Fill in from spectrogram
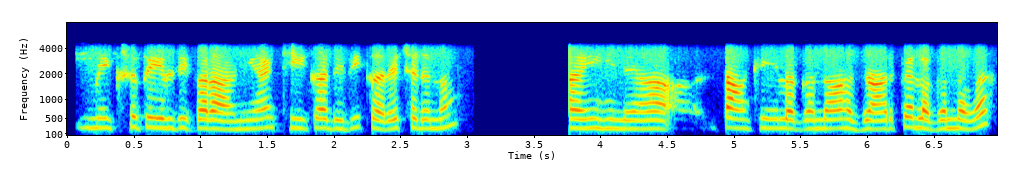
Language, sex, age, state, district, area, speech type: Sindhi, female, 18-30, Rajasthan, Ajmer, urban, conversation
